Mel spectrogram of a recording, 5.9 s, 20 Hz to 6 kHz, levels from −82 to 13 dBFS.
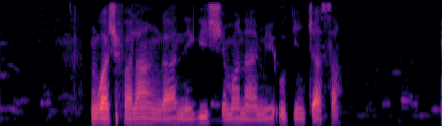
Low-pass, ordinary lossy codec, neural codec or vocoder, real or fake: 5.4 kHz; AAC, 48 kbps; none; real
